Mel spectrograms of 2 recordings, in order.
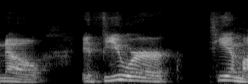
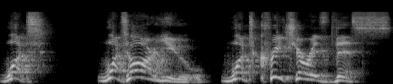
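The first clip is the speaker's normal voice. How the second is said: changed voice of a strange creature; 3 semitones higher than usual. Voicing a creature whose form stays unchanged as it speaks: booming creature voice. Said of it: "but the voice does".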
